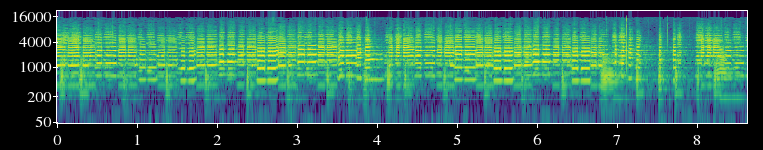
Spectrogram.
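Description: Alpine folk brass-band music, a clarinet tune: lively clarinet melody lines over brass accompaniment, with a quick run of notes about seven seconds in.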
